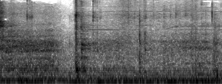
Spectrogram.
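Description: A single sharp click just under a second in, from the ignition key of a Polaris Slingshot being turned, over a faint low hiss; the engine has not yet started.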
